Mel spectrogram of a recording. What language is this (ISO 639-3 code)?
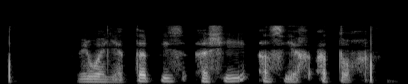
qws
